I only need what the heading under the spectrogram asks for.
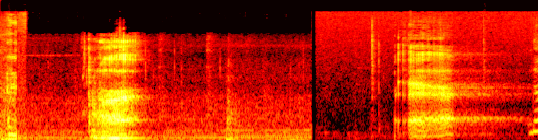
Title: girl burp compilation corona quarantine special short #funny #movieclips #celebrityinterview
